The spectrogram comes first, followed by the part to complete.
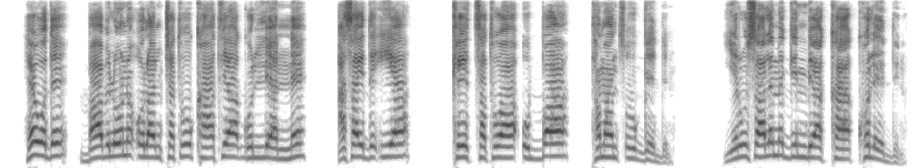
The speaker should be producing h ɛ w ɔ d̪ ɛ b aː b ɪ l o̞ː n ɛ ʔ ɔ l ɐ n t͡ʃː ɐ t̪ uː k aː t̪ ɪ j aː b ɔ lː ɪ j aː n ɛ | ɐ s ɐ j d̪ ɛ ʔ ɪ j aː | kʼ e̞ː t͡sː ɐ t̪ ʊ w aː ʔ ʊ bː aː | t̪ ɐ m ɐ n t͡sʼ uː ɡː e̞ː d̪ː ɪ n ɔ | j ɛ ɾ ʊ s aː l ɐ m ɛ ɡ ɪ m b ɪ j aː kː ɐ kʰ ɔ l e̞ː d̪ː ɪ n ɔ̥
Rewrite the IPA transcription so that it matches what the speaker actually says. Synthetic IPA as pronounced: h ɛ w ɔ d̪ ɛ b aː b ɪ l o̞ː n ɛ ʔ ɔ l ɐ n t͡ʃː ɐ t̪ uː k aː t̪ ɪ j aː ɡ ɔ lː ɪ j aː nː ɛ | ɐ s ɐ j d̪ ɛ ʔ ɪ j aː | k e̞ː t͡sː ɐ t̪ ʊ w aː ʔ ʊ bː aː | t̪ ɐ m ɐ n t͡sʼ uː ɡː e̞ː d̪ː ɪ n ɔ | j ɛ ɾ ʊ s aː l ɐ m ɛ ɡ ɪ m b ɪ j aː kː ɐ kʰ ɔ l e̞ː d̪ː ɪ n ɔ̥

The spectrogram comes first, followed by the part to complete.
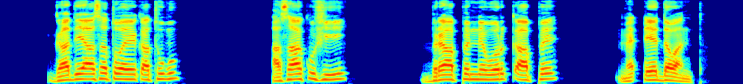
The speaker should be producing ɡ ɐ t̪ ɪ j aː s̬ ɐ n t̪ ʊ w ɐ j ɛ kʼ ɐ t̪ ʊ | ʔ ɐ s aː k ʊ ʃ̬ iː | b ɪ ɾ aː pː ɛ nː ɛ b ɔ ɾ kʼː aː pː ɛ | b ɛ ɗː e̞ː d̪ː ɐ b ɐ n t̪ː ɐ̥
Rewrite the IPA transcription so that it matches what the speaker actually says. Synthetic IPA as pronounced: ɡ ɐ d̪ ɪ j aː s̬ ɐ t̪ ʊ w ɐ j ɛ kʼ ɐ t̪ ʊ | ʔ ɐ s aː k ʊ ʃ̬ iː | b ɪ ɾ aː pː ɛ nː ɛ w ɔ ɾ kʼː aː pː ɛ | m ɛ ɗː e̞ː d̪ː ɐ w ɐ n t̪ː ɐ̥

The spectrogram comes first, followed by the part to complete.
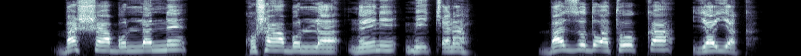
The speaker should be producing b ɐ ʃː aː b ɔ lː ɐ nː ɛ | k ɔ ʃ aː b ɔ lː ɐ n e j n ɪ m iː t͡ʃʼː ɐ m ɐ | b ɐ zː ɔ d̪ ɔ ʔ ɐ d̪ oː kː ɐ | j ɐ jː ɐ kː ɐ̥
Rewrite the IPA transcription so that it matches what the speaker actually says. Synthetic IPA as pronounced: b ɐ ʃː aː b ɔ lː ɐ nː ɛ | k ɔ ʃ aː b ɔ lː ɐ n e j n ɪ m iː t͡ʃʼː ɐ n ɐ | b ɐ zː ɔ d̪ ɔ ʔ ɐ t̪ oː kː ɐ | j ɐ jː ɐ kː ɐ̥

